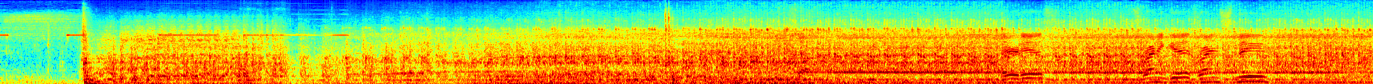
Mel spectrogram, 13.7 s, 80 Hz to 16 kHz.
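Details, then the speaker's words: Caterpillar C7 diesel after replacing two bad injectors, started and idling: big diesel fires at once and settles into a steady, even idle with no knock or miss, running really good; normal idle after repair. "just like what we want I think sounds good running really good so I'll call this here A call this here a done"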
